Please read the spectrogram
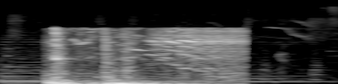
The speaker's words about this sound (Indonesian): Padi dan jagung yang sedang dijemur ditinggalkannya. Tidak ada yang menjaga. Berdatanglah ayam dan burung memakan padi dan jagung-jagung yang sedang dijemur itu.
